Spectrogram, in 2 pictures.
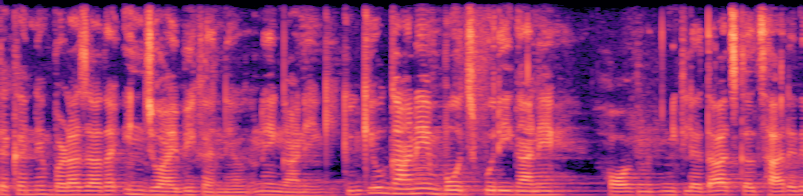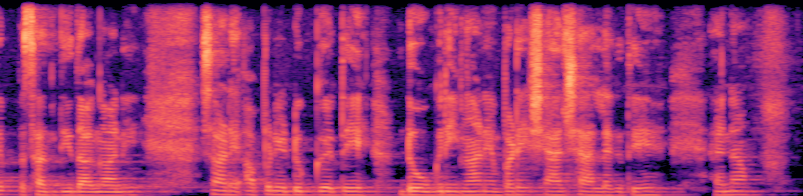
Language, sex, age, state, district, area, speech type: Dogri, male, 18-30, Jammu and Kashmir, Kathua, rural, spontaneous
